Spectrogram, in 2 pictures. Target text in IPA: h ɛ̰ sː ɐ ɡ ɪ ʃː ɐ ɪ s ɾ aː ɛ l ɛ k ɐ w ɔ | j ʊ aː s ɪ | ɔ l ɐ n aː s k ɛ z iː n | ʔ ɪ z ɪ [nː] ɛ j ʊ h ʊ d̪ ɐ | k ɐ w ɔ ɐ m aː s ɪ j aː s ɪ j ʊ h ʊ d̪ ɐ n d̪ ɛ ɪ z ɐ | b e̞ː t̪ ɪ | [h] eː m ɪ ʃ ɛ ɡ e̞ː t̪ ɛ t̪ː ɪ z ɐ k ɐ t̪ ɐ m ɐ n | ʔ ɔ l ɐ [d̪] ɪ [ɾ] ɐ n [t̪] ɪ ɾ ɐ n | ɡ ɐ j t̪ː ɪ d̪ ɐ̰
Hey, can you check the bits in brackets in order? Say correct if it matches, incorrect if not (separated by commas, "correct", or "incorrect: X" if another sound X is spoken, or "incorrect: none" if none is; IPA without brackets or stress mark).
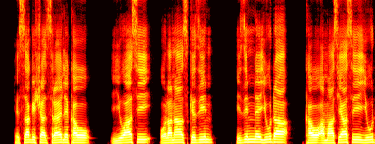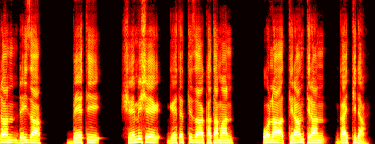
correct, incorrect: ʃ, incorrect: t̪, correct, correct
